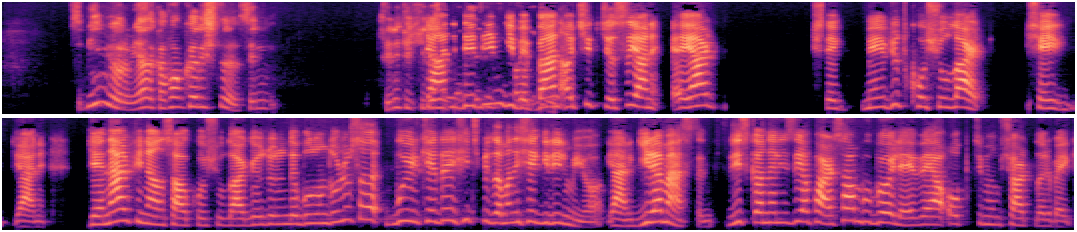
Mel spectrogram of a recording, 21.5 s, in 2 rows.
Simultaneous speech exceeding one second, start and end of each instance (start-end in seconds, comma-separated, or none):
4.2-5.6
